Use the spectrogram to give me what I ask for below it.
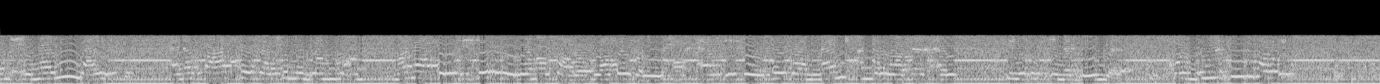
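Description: Speech clip carrying companded audio read as linear from start to finish: the mu-law bytes are played as plain 8-bit samples without expansion, so every sign change jumps across half the range. The waveform looks like a dense block with quiet and loud passages equally tall, pauses filled with heavy noise. The spectrogram shows broadband buzz up to the 4 kHz ceiling of the telephone coding.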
